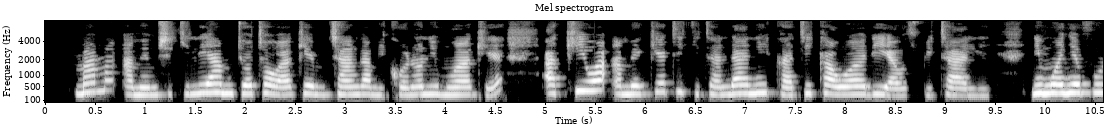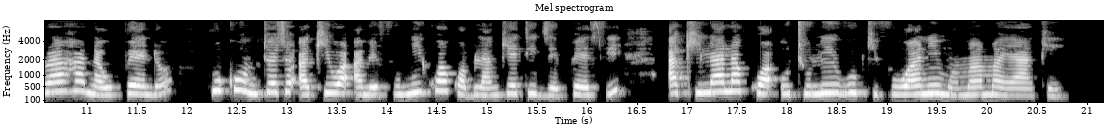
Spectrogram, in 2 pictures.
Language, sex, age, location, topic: Swahili, female, 25-35, Kisumu, health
